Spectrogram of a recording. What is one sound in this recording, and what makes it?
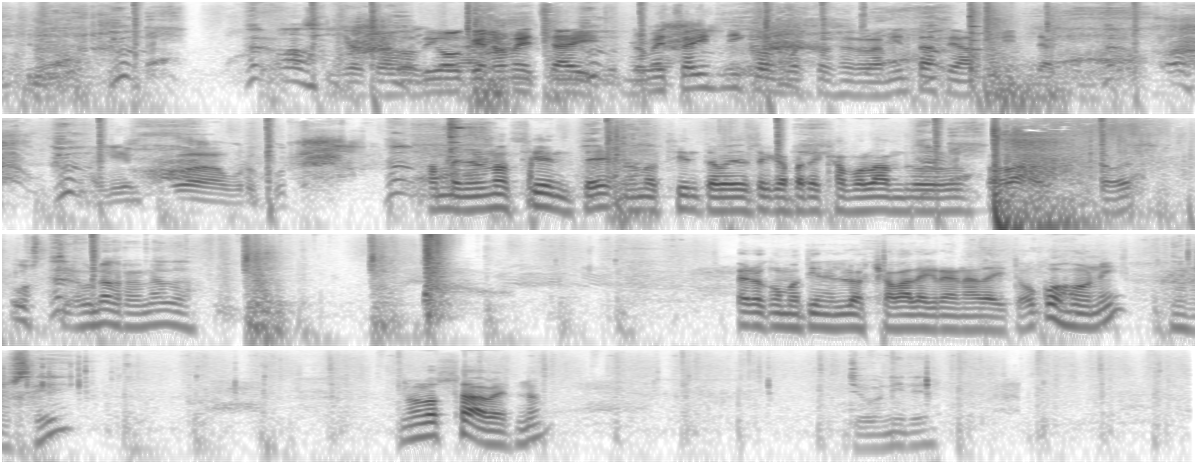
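A man talks with animation through a microphone, close by.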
